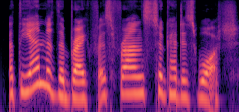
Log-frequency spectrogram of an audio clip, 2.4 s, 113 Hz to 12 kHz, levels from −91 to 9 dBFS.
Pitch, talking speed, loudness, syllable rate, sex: 240 Hz, 275 wpm, -19 LUFS, 5.4 syllables/s, female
